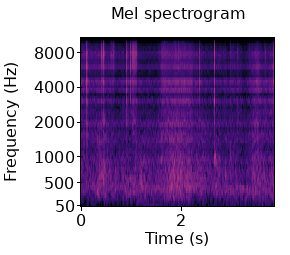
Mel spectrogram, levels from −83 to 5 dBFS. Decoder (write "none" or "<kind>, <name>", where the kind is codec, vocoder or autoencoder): autoencoder, DAC-VAE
